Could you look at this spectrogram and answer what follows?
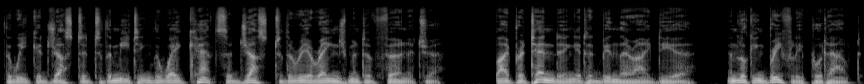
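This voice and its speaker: Very deep-voiced man narrating a mystery. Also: darkish tone, slightly rough, no echo, clean studio sound. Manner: measured, literary, wry. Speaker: solo storyteller. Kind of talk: scripted narration of a genteel mystery story.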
